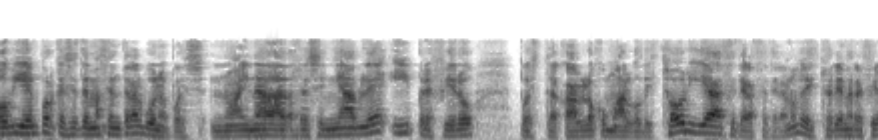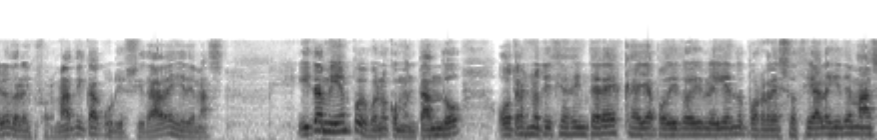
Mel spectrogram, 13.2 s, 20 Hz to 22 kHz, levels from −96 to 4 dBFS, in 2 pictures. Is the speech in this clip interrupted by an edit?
no; 0 cuts

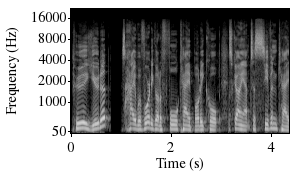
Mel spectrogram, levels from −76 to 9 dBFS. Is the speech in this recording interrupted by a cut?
yes; 2 cuts; at 1.1 s, 3.2 s

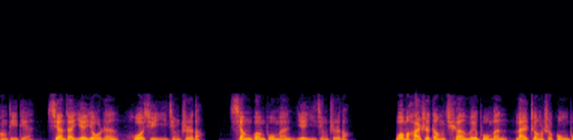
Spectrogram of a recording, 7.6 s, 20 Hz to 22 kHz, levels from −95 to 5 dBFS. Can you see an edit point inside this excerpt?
yes; 1 cut; at 2.9 s

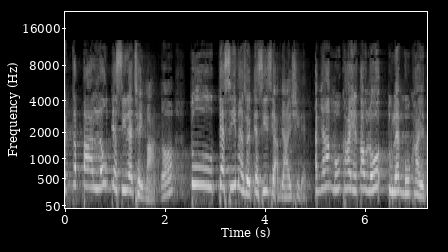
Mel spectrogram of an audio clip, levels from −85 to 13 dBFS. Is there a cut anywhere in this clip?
yes; 1 cut; at 4.9 s

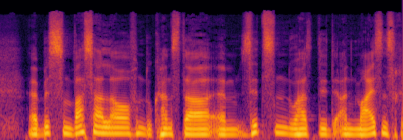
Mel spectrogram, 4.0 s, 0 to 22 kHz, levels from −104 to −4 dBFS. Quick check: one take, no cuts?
yes; 0 cuts

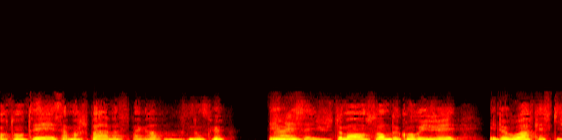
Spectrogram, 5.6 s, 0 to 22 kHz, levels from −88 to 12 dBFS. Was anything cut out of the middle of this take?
no; 0 cuts

